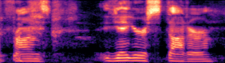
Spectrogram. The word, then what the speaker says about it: Jägerstätter: The Austrian Franz Junkmeister, that's not how you say his name, Franz Jägerstätter, a conscientious objector, refused to fight for the Nazis in World War II.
